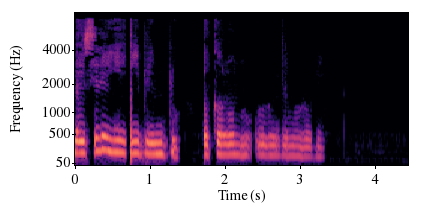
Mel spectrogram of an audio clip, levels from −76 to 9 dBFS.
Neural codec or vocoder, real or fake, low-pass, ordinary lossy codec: codec, 16 kHz in and 24 kHz out, 0.6 kbps, FireRedTTS-2 codec; fake; 7.2 kHz; MP3, 32 kbps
